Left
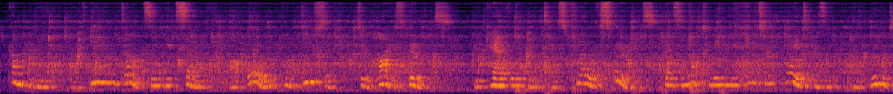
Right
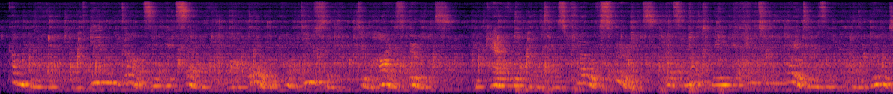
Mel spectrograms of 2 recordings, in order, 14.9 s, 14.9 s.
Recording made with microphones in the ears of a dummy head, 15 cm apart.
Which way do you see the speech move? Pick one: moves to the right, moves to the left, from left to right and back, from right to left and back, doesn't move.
doesn't move.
